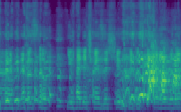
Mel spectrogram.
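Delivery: high, loud laughing tease. Real, not acted. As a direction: tease while cracking up. Teasing through laughter.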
